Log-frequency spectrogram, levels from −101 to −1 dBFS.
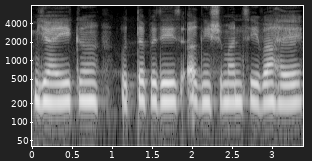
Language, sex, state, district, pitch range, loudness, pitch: Hindi, female, Uttar Pradesh, Etah, 215-220 Hz, -20 LUFS, 215 Hz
